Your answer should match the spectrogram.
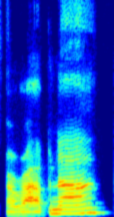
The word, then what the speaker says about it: Arabena: My Instagram is _ A-R-A-B-E-N-A. If you're wondering, it's pronounced Arabna.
